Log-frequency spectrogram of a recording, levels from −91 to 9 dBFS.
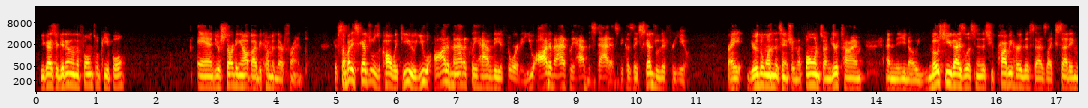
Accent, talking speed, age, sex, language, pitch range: American, 235 wpm, 30-49, male, English, 120-150 Hz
